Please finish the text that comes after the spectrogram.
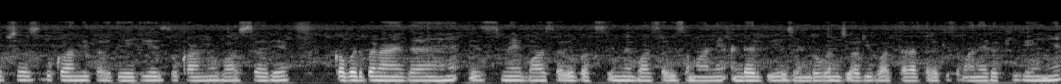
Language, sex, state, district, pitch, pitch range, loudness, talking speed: Maithili, female, Bihar, Begusarai, 180 Hz, 170-190 Hz, -18 LUFS, 200 wpm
